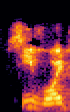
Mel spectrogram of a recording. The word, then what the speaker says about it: CVOID: C Void Fund. That is like everybody is pronouncing COVID, we are pronouncing CVOID Fund, which is known as Corona Void.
